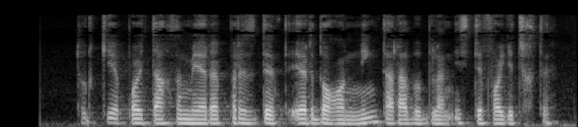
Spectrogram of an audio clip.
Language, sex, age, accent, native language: Uzbek, male, under 19, Farg'ona, Uzbek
